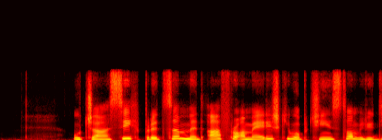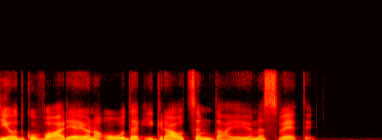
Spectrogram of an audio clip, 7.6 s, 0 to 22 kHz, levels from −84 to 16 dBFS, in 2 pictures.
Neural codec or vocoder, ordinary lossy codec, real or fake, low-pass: codec, 24 kHz, 1.2 kbps, DualCodec; none; fake; 10.8 kHz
